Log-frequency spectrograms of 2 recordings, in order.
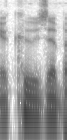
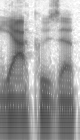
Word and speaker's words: Yakuza: My whole life I've been saying Yakuza, but it's actually Yakuza.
